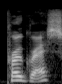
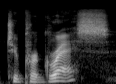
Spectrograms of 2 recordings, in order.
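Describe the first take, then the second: First: PROGRESS stressed on the first syllable, PROH-gress; noun stress. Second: PROGRESS stressed on the second syllable, pruh-GRESS; weak first syllable, punch "gress" in progress; verb stress. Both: Shown as a demonstration. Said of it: "the stress is different there".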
